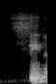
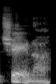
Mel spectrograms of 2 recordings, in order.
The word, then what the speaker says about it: Cena: number five Cena has anyone heard of that Cena like John Cena spelled the same way C I haven't seen it's in Chanel sign yeah I've never heard that pron I would pronounce it chaina it's an Italian word chaina which means dinner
